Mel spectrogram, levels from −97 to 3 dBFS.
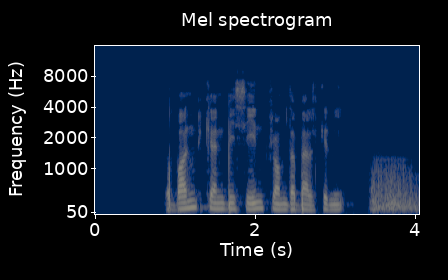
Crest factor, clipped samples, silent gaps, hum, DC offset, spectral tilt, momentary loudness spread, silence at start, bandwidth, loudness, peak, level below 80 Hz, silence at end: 20 dB; under 0.1%; 3.24-3.41 s; none; under 0.1%; -6.5 dB/octave; 11 LU; 0.9 s; 7.6 kHz; -48 LUFS; -28 dBFS; -78 dBFS; 0 s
